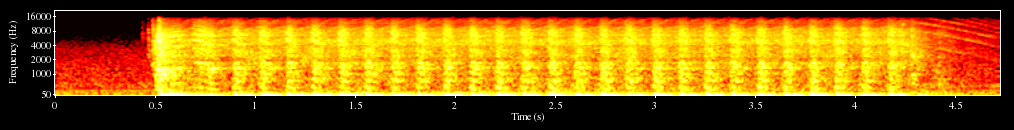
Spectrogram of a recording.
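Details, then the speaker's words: HPD K24Z7 zero-mileage race engine K-swapped into a Honda EK hatch, start attempt: starter cranks at about four pulses a second for four seconds but never fires; no fuel, a harness jumper suspected. "oh one more try there's no fuel all right well not on maybe that was the jumper we needed"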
